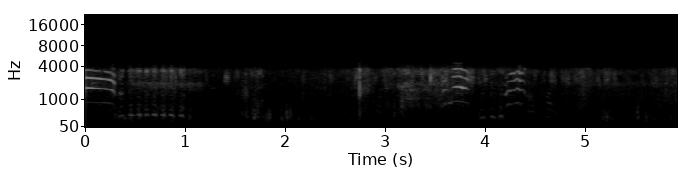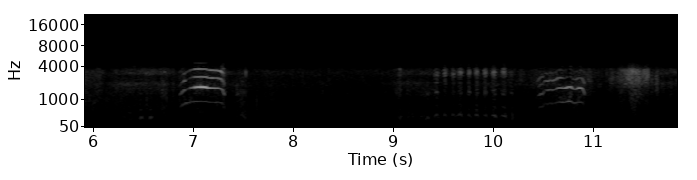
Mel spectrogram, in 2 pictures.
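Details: Goats at a kidding, where a nanny delivered three live kids: intermittent high, shaky bleats, one sharp loud cry near the middle, over background talking and rustling.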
